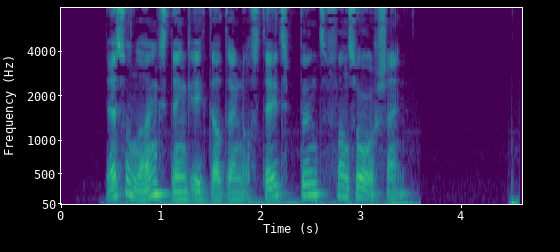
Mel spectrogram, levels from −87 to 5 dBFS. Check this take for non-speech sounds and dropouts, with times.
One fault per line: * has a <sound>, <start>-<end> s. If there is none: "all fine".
all fine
